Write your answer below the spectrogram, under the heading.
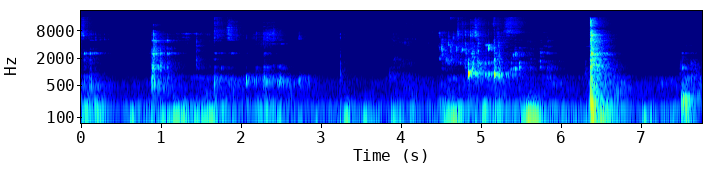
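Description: Water dripping from freshly drained boiled beans in a plastic colander, with scattered clicks and knocks as the colander is handled. The loudest, a single sharp knock, comes about six seconds in.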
